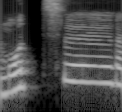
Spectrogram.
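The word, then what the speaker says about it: 持つ: 그러니까 앞에 하고 싶은 말 쭉 하고 토 이유라고 하면은 라고 하는 그런 라고 하는 뭔가를 자, 모츠가 나왔습니다.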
